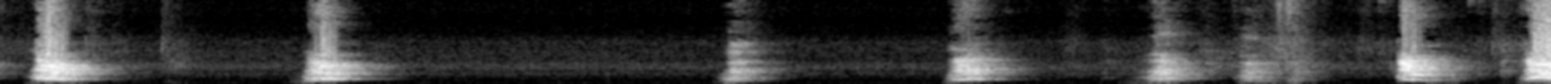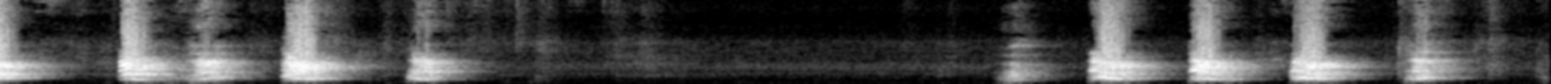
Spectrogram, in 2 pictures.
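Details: Clumber Spaniel puppy startled by his own reflection, barking in clustered volleys of rapid yappy barks, separated by a quiet pause near the middle, over a faint steady hum.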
